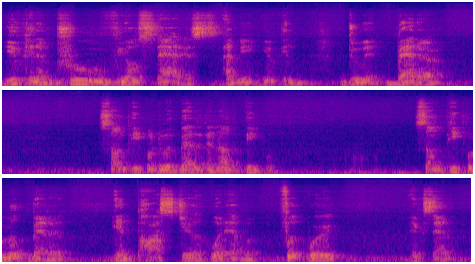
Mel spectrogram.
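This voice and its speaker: A man with a medium-pitched voice speaks at a fairly slow pace with long, frequent pauses and ordinary pitch variation, with audible room echo and noticeable background noise. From US South (Augusta, Georgia), then New York City from 13. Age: 70s. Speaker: veteran swing dancer. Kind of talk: interview.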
